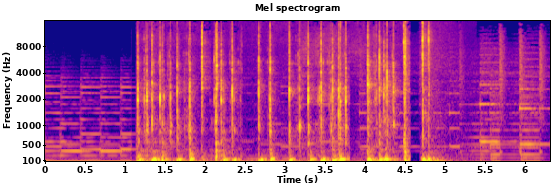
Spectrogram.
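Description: Background music with the fast, irregular clicking of typing on a computer keyboard laid over it. The typing starts about a second in, stops for a moment near the end, then goes on over the music.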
